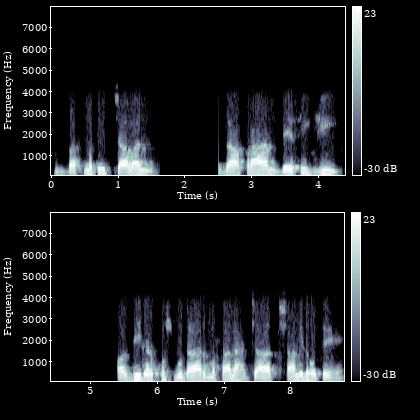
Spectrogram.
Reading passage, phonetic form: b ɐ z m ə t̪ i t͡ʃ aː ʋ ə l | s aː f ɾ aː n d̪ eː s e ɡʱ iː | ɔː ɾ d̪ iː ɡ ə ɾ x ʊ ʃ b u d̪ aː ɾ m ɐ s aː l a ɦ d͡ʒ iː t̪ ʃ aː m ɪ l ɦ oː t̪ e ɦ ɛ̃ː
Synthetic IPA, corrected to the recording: b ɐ s m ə t̪ i t͡ʃ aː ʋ ə l | z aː f ɾ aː n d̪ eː s i ɡʱ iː | ɔː ɾ d̪ iː ɡ ə ɾ x ʊ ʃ b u d̪ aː ɾ m ɐ s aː l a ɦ d͡ʒ aː t̪ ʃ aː m ɪ l ɦ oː t̪ e ɦ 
